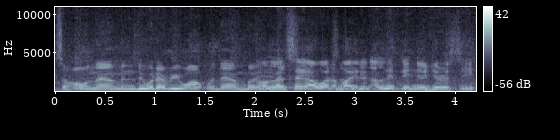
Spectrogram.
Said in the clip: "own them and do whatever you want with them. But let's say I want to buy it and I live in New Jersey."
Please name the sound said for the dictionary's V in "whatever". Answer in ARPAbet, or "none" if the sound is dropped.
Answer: V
